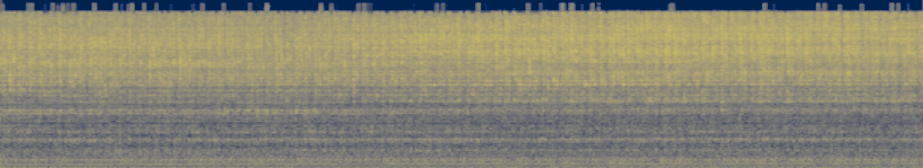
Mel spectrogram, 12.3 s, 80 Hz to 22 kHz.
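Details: 1987 Chrysler Fifth Avenue, not run for about 6 months, just started cold in January on choke: deep, steady, even idle with a smooth low rumble, no misses or knocks. Normal cold idle.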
